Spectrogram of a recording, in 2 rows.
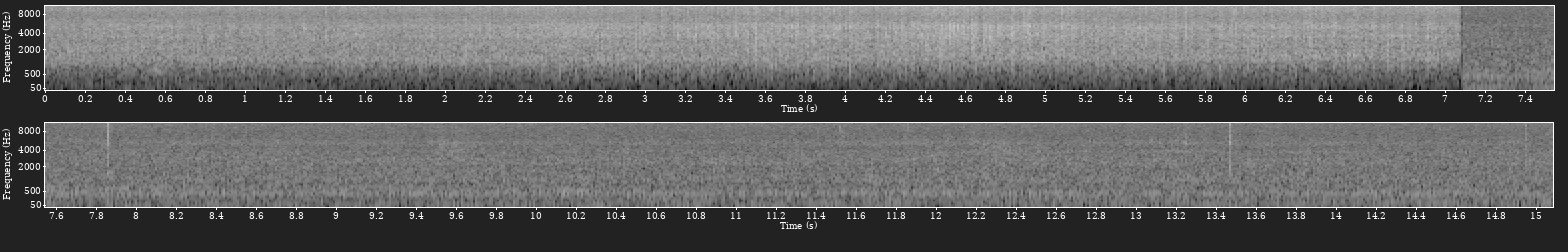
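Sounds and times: water spray hissing: 0:00.0 - 0:07.1.

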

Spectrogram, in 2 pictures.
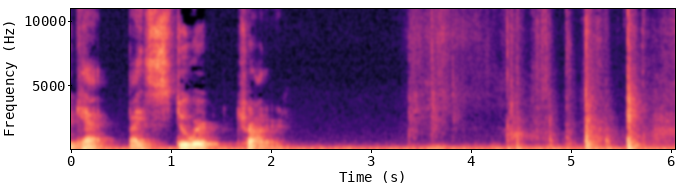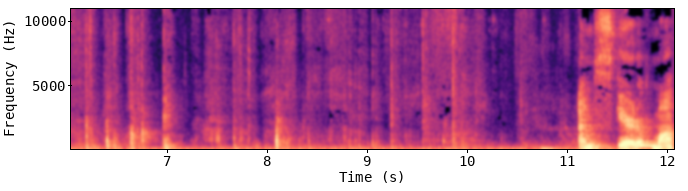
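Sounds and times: book pages turning: 0:03.4 - 0:11.0.

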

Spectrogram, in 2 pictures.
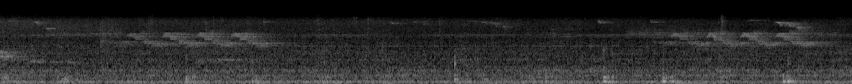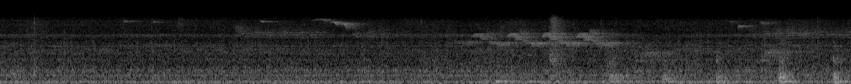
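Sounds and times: small bird singing: 0:00.0 - 0:02.9, 0:06.3 - 0:08.4, 0:10.9 - 0:14.9.

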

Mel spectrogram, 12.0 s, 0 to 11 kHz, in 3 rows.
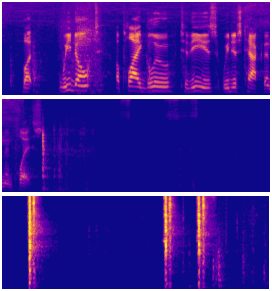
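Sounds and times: brad nailer firing: 0:08.4 - 0:08.8, 0:10.4 - 0:11.4.

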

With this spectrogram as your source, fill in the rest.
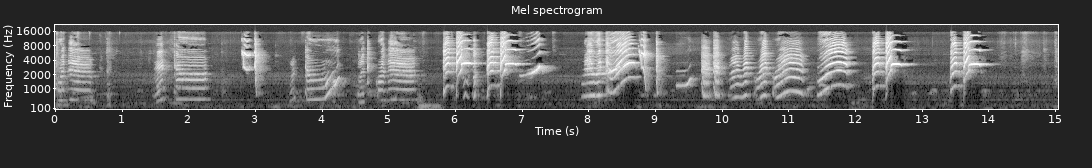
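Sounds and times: parakeets calling: 0:00.0 - 0:00.6, 0:01.5 - 0:14.1.

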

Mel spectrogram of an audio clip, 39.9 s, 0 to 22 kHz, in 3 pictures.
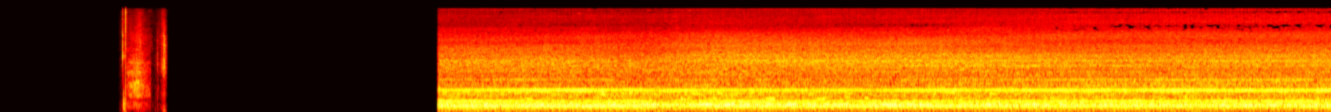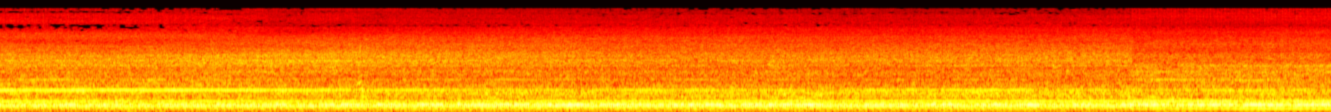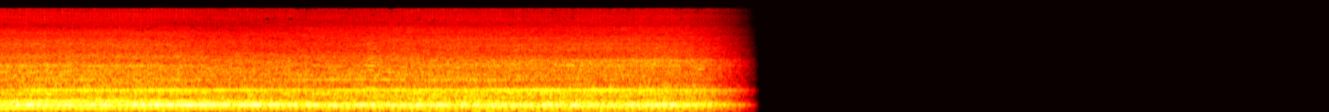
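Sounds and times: fire engine idling: 0:04.4 - 0:34.2.

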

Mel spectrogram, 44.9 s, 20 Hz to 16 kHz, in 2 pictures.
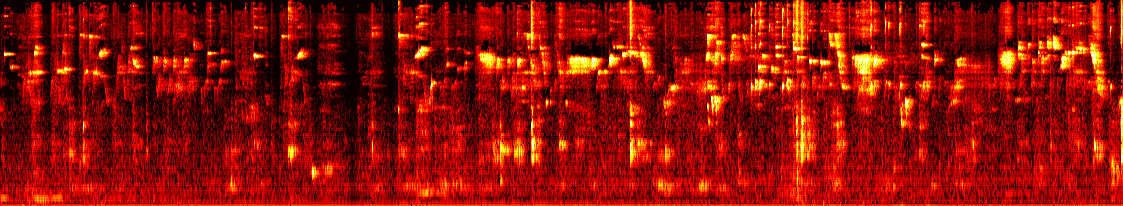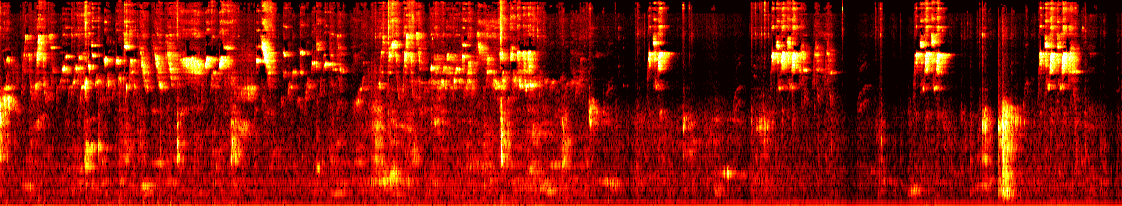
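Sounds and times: canaries chirping and singing: 0:00.1 - 0:06.6, 0:07.4 - 0:34.7.

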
